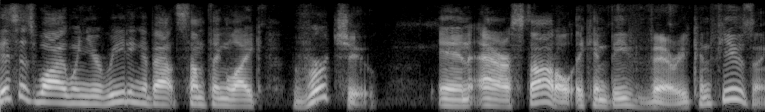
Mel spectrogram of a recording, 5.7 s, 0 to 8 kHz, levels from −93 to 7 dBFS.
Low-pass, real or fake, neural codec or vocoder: 7.2 kHz; real; none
